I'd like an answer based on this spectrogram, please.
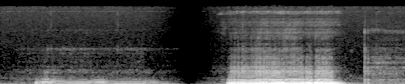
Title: Typical snoring profile - timing analysis and audio examples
